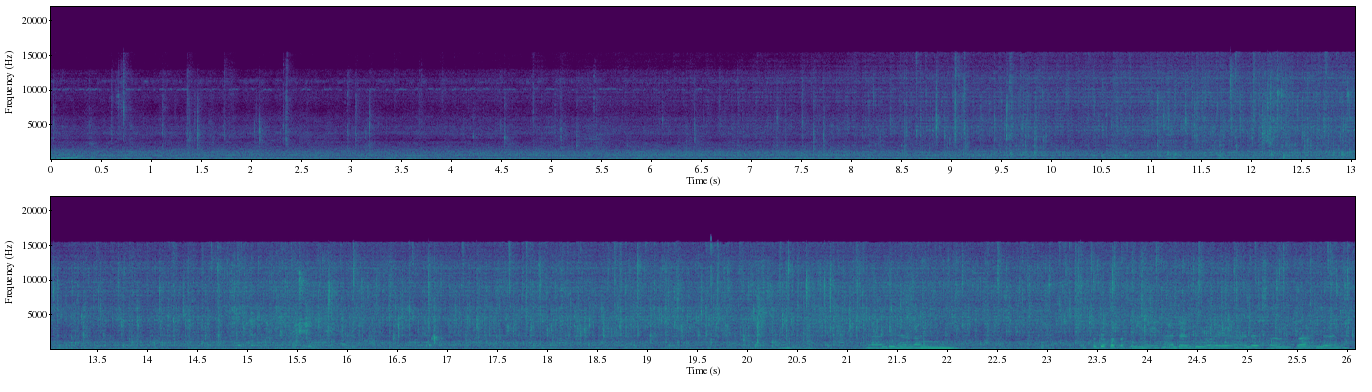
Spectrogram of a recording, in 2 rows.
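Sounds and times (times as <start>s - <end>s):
curry paste sizzling in hot oil: 4.2s - 26.0s
sharp pops of frying: 6.4s - 26.0s.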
